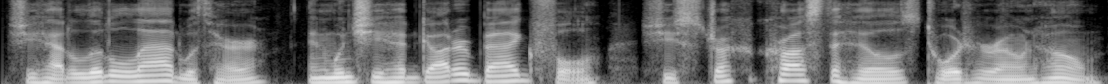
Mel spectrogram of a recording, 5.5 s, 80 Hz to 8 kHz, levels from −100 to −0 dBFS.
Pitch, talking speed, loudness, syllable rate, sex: 125 Hz, 260 wpm, -17 LUFS, 5.3 syllables/s, male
